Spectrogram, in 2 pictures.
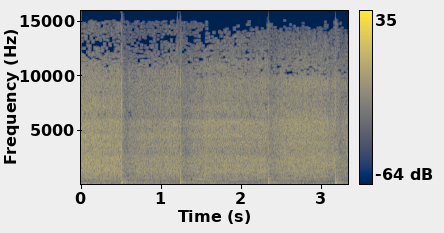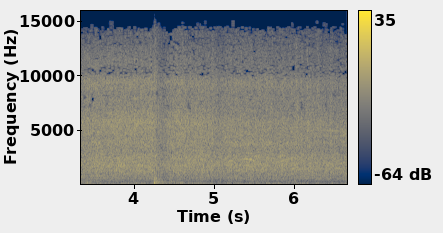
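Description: Fireworks going off: five sharp booms about a second apart over a steady hiss.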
